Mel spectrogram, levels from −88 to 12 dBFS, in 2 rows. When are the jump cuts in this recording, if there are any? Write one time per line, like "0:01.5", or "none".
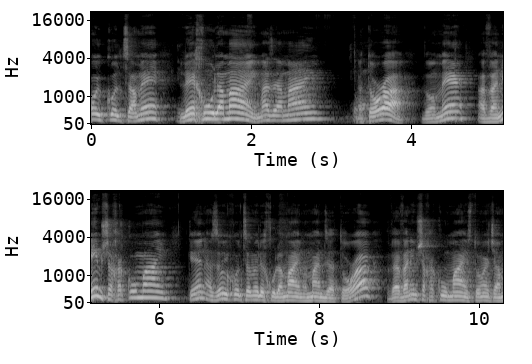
none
